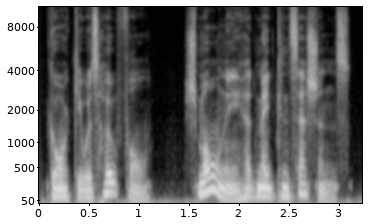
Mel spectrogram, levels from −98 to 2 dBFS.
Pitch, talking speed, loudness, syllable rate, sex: 100 Hz, 130 wpm, -18 LUFS, 4.9 syllables/s, male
